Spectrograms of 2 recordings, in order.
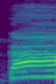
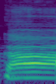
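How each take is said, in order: No difference in how they are said.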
